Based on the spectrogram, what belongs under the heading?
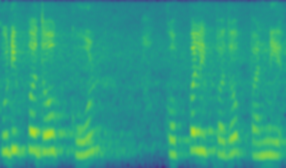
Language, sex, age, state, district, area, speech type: Tamil, female, 18-30, Tamil Nadu, Viluppuram, urban, spontaneous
